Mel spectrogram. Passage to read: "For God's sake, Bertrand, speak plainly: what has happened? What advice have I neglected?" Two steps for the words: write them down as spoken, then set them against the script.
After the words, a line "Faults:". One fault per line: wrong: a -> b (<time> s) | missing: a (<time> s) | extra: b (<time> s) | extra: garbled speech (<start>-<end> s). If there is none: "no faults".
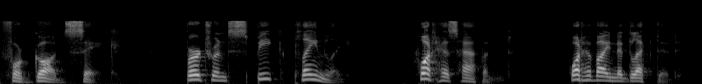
"For God's sake, Bertrand, speak plainly: what has happened? What have I neglected?"
Faults:
missing: advice (5.8 s)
